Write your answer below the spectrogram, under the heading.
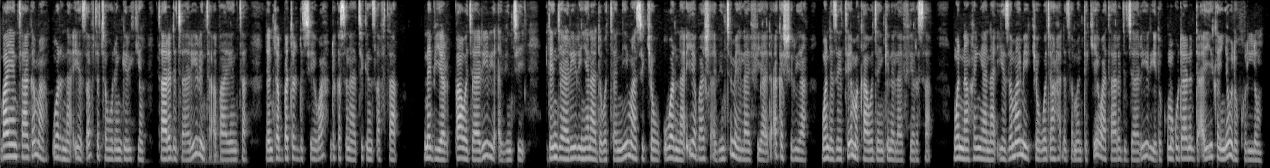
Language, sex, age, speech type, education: Hausa, female, 30-45, spontaneous, secondary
